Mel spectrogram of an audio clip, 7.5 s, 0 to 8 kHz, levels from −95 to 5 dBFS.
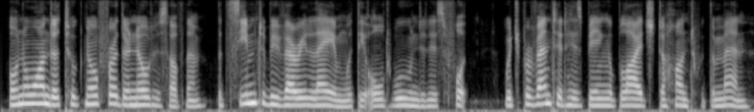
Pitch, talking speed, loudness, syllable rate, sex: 190 Hz, 240 wpm, -17 LUFS, 6.0 syllables/s, female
